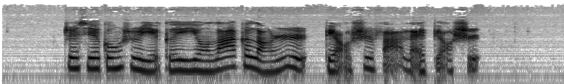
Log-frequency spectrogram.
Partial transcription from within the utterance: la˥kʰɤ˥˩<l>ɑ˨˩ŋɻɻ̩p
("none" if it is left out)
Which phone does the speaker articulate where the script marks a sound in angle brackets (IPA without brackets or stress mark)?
l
